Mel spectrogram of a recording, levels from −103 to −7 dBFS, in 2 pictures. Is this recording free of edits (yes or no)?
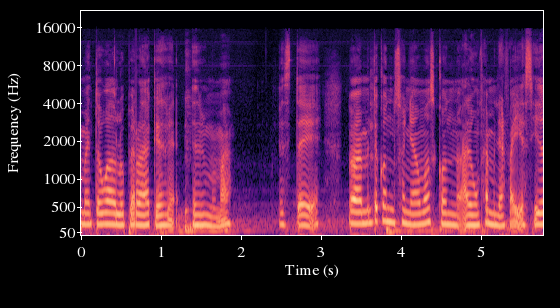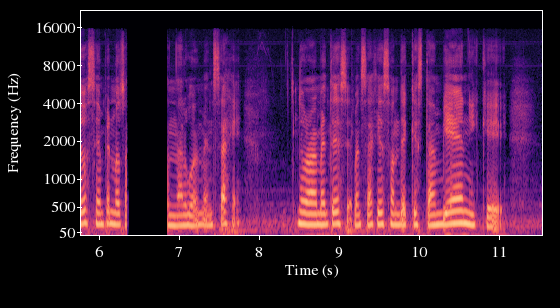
yes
